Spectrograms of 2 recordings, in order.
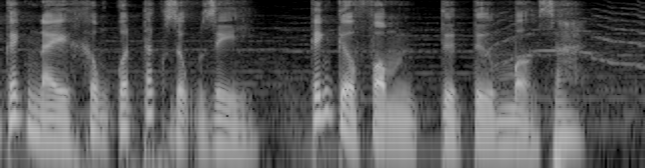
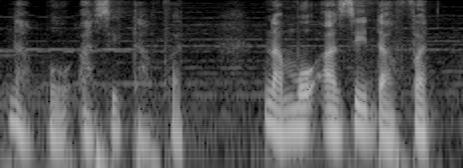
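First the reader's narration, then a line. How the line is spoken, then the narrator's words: Frightened muttering. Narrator (Vietnamese): Cô nín thở không dám cử động, miệng lẩm bẩm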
